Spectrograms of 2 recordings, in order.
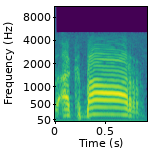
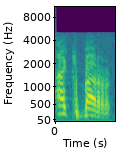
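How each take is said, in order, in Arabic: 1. الحركة بعد الباء طويلة. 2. الحركة بعد الباء قصيرة. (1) "حينما يشبع الباء تتحول الفتحة إلى ألف" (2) "على وزن أفعل"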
